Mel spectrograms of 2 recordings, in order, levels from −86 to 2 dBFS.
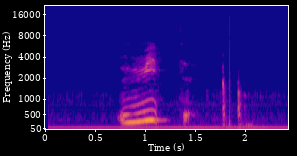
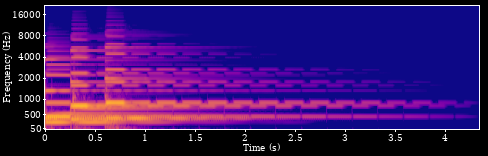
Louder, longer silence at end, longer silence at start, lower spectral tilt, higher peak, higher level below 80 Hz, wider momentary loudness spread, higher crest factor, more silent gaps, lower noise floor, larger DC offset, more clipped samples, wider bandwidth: second, -30 LUFS vs -19 LUFS; second, 0.25 s vs 1.65 s; first, 0.75 s vs 0 s; first, -7.5 dB/octave vs -3.5 dB/octave; second, -16 dBFS vs -6 dBFS; second, -68 dBFS vs -54 dBFS; second, 22 LU vs 25 LU; about the same, 18 dB vs 16 dB; neither; second, -55 dBFS vs -66 dBFS; neither; neither; second, 6.4 kHz vs 13 kHz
